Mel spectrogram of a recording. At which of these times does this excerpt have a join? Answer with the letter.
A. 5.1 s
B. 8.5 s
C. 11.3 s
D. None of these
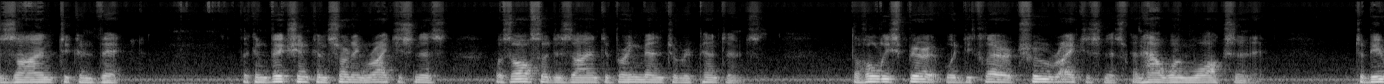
C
